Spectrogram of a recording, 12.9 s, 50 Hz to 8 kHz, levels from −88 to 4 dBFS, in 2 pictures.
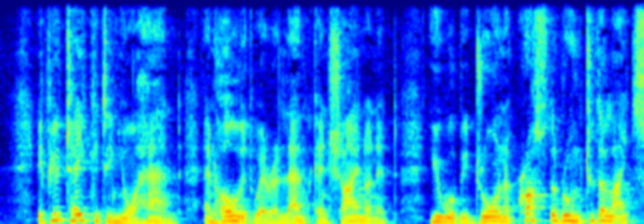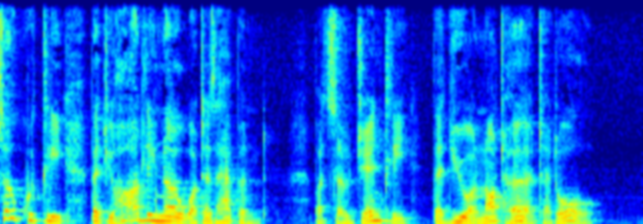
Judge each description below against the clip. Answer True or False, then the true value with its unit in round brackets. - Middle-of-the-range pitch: True (155 Hz)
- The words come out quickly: True (215 wpm)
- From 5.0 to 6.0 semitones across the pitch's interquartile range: False (4.3 semitones)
